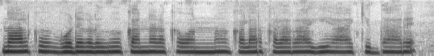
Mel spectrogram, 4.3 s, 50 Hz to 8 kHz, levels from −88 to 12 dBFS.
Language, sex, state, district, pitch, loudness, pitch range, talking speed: Kannada, female, Karnataka, Koppal, 215 Hz, -15 LUFS, 210-220 Hz, 95 wpm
